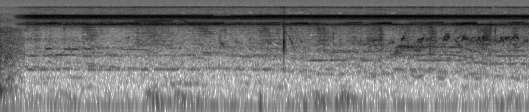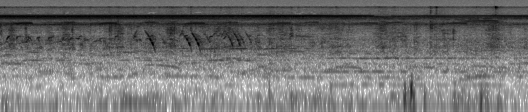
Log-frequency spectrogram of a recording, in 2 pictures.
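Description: Near silence: faint rural outdoor ambience with a few faint bird chirps in the middle, and a couple of soft thumps near the end.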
